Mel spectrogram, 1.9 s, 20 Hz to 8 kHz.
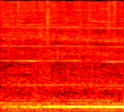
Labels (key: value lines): label: anthrophony, boat engine
recorder: SoundTrap 500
